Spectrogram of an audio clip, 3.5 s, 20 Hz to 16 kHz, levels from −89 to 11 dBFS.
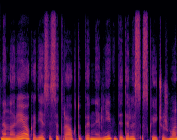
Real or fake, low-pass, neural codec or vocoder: fake; 14.4 kHz; autoencoder, 48 kHz, 32 numbers a frame, DAC-VAE, trained on Japanese speech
